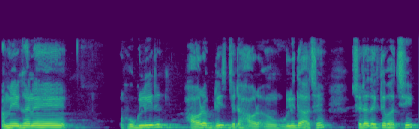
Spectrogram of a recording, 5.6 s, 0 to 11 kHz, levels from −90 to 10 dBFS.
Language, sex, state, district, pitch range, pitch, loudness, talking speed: Bengali, male, West Bengal, Kolkata, 155-180 Hz, 170 Hz, -14 LUFS, 160 wpm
